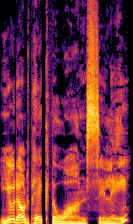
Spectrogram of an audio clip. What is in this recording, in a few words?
Female Human Play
